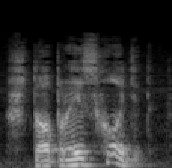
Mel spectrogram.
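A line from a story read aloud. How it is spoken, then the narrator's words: Growled. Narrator (Russian): прорычал Такс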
